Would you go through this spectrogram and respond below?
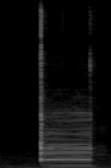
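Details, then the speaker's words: InSinkErator garbage disposal that spins freely by hand, tested with the secondary windings disconnected and the starting circuit wired directly. The motor gives a steady electrical hum but never starts. Cause unknown; owner suspects the start winding or a broken coil. "I still get the hum it won't start so how do you fix this is my question"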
